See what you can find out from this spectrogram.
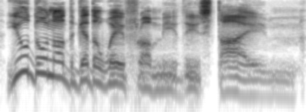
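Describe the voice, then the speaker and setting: A woman's voice: sits low, huge pitch swings, gravelly, breathy edge, no room sound, studio quality, pitched below the performer's own voice, full character voice. A woman voicing a gloating, villainous count with a thick Eastern European accent, snarling ungrammatical threats in an audiobook. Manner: slow, sneering, snarling.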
